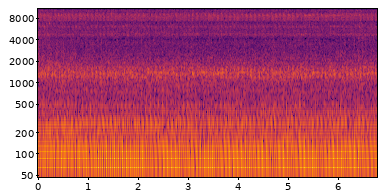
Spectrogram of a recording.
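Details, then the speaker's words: 2014 Sportsman 570 ATV after top-end rebuild and exhaust gasket swap to old one: loud single-cylinder idle, steady clatter about four beats a second with sharp puffing edge; owner suspects still some exhaust leak, source unknown, exhaust loose, otherwise runs fine. "exhaust okay so it looks like it might still be leaking some exhaust not sure what from but now obviously I can't touch the exhaust cuz it's hot seems to be running fine though"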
